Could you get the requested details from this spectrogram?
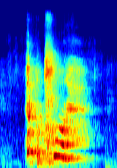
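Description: One sudden sneeze: a sharp explosive burst with a voiced tail that fades away, muffled slightly as if into a tissue.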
